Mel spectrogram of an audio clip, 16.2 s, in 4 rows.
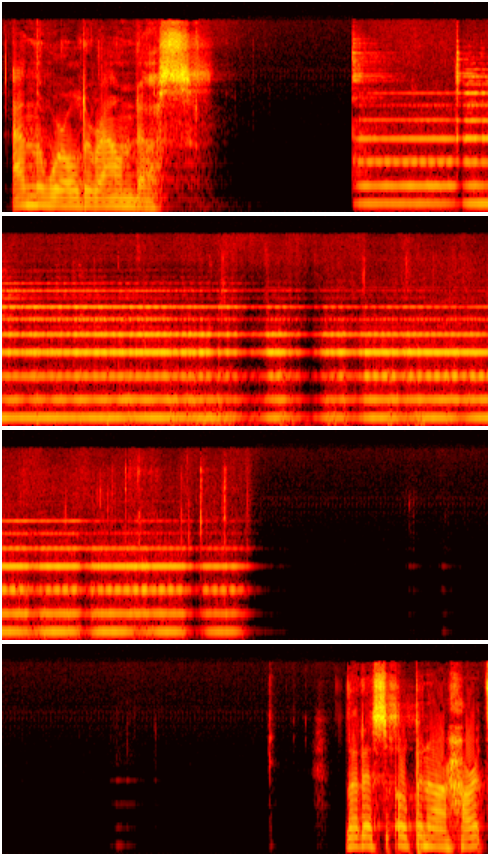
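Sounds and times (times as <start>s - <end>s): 
speech: 0.1s - 1.7s, 2.9s - 4.1s, 15.0s - 16.1s
chime ringing: 2.9s - 10.2s.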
